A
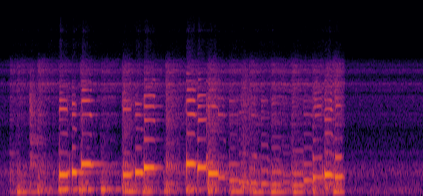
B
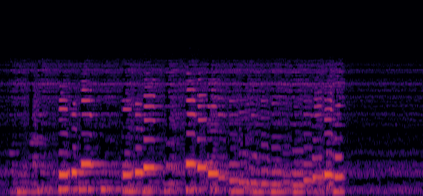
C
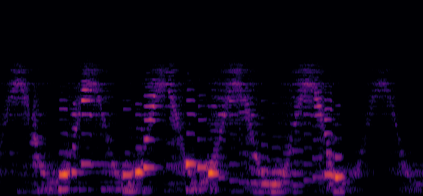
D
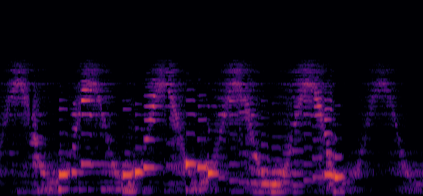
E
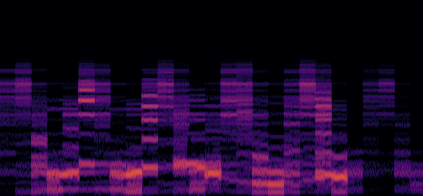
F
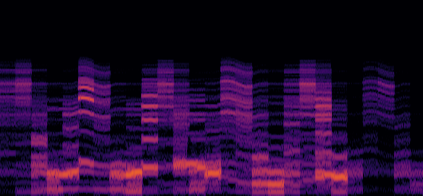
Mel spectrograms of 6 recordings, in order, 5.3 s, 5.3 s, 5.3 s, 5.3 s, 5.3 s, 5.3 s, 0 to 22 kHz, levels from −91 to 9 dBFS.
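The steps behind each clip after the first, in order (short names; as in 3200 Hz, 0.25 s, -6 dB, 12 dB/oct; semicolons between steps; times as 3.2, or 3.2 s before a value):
median-filter separation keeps harmonic; gain -8 dB
wah 1.1 Hz 280–3700 Hz, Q 4.3; gain +4.5 dB
compressor 10:1, threshold -38 dBFS, peak gain reduction 13 dB; gain +7 dB
stepped spectrum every 0.2 s; gain +3.5 dB
record warp 33 1/3 rpm, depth 100 cents; gain +3.5 dB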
